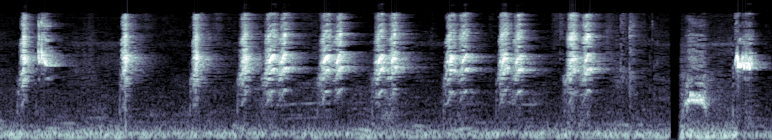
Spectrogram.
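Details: Long-tailed shrike, master recording for training birds: a run of harsh, broadband rasping notes given about every half second, each a short scratchy burst, ending with a lower note.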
